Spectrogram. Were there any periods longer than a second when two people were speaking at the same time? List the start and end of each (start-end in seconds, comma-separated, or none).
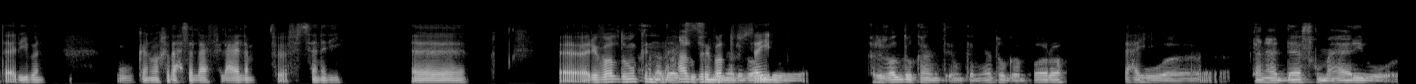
6.5-7.8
